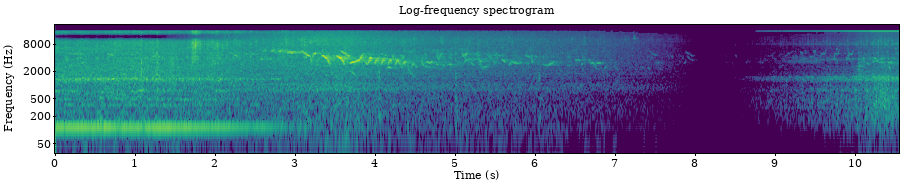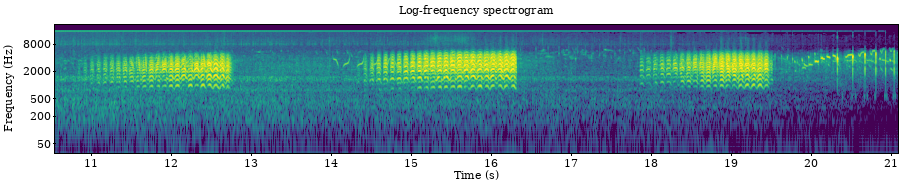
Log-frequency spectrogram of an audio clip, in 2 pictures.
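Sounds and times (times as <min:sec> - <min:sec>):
bird rapid rolling calls: 0:10.0 - 0:19.8.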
